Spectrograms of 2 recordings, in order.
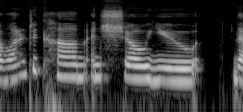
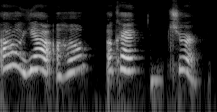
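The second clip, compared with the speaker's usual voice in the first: put-on forced-casual tone, pitched up; 9 semitones higher than usual. Retelling how a character acts fine when he leaves: imitating forced casualness. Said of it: "she tries to act like she's fine with it".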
